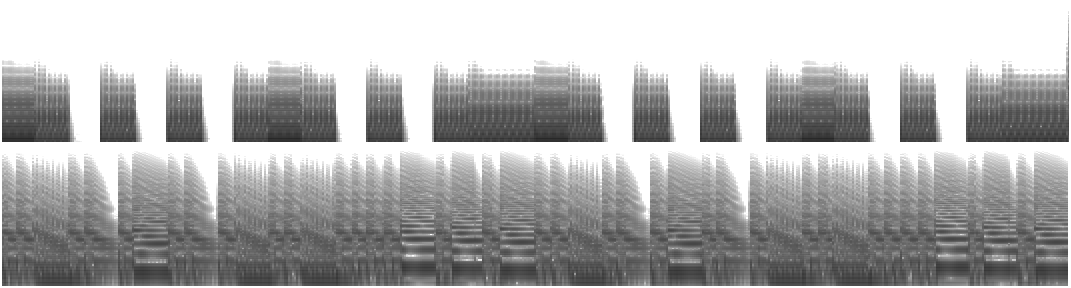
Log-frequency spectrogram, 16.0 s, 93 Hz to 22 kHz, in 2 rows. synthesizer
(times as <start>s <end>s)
8.0s 16.0s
